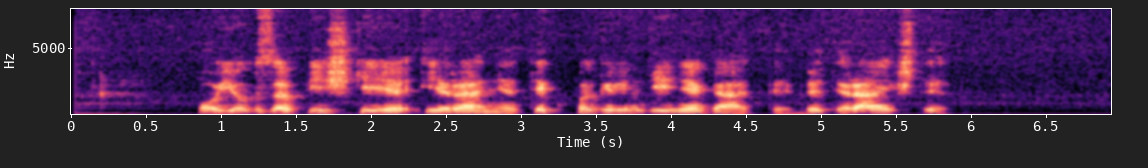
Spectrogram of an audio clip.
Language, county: Lithuanian, Panevėžys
